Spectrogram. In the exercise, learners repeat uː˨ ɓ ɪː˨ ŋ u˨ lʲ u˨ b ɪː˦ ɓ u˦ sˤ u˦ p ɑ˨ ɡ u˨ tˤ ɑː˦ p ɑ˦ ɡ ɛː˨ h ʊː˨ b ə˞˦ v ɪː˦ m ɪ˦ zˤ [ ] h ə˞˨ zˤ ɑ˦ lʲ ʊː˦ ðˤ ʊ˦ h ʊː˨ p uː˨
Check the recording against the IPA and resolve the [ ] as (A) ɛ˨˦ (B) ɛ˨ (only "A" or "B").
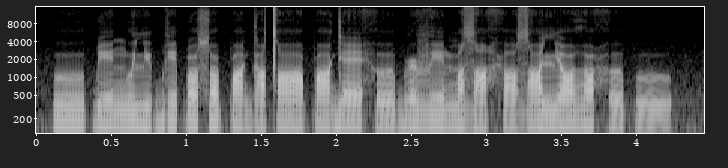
A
